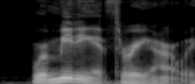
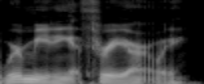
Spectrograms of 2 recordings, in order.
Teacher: With a falling tone, it's just a casual check. I'm confirming a schedule we both already know.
